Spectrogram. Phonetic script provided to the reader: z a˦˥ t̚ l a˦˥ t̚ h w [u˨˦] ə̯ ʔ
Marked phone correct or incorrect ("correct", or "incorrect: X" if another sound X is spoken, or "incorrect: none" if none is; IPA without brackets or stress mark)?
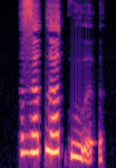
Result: incorrect: ṵ˧˨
